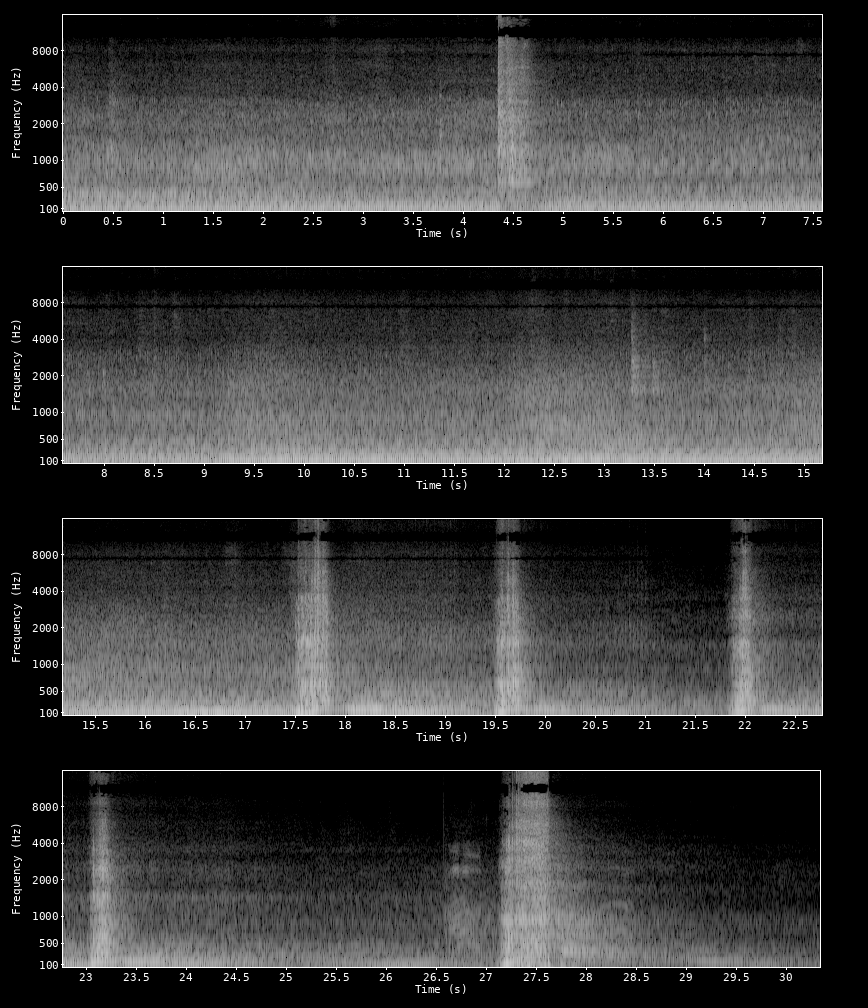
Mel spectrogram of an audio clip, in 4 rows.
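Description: Supercharged 6.2-litre HEMI V8 of a 2023 Dodge Charger SRT Hellcat Redeye Jailbreak, with its mid muffler deleted, idling loudly and then revved hard five times in the last third. Each rev climbs sharply and falls back, and the engine settles down after the last one.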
